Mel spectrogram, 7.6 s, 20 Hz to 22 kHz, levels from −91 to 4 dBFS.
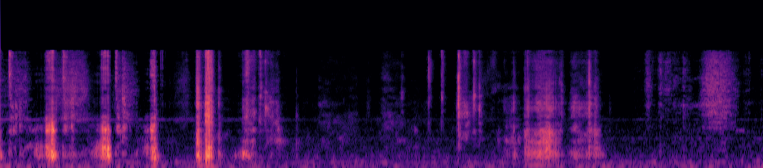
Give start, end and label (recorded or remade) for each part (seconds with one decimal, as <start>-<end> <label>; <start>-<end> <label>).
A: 0.0-0.4 recorded; 0.4-1.1 remade; 1.1-1.7 recorded; 1.7-6.3 remade; 6.3-7.6 recorded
